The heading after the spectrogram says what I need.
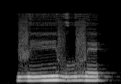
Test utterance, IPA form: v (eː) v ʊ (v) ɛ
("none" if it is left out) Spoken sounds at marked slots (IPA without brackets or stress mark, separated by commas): eː, v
